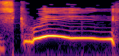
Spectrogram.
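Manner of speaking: very high, loud hammed-up squee; mock fan squeal. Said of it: "Spong said".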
